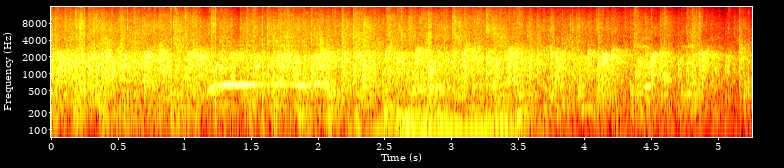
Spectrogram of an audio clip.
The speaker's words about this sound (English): Can I get a massive round of applause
